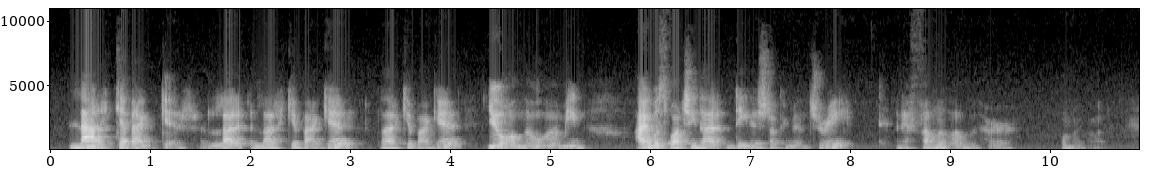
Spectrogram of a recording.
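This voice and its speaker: A woman with a Swedish accent speaks at a medium pitch, with big swings in loudness. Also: ordinary pitch variation, moderate pace. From Sweden. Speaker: knitting vlogger. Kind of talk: casual chat. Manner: rambling, fillers.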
